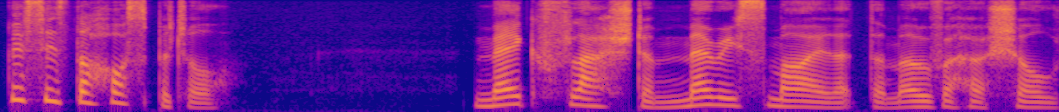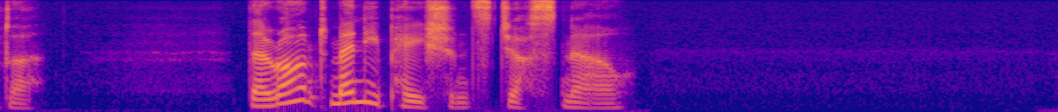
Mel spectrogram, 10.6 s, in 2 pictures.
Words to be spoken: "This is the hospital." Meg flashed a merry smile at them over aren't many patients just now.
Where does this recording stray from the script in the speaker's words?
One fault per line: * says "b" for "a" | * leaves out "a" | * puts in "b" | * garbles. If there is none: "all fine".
* puts in "her shoulder There"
